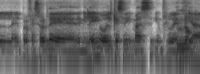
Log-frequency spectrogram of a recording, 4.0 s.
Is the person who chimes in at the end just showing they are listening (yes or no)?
yes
